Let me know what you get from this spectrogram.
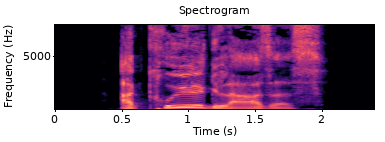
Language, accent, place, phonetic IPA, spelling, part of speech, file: German, Germany, Berlin, [aˈkʁyːlˌɡlaːzəs], Acrylglases, noun, De-Acrylglases.ogg
- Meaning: genitive singular of Acrylglas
